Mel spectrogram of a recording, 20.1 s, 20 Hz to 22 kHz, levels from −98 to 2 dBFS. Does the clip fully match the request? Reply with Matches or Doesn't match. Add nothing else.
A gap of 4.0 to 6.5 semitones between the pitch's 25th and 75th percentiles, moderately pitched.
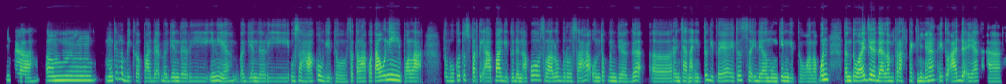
Doesn't match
